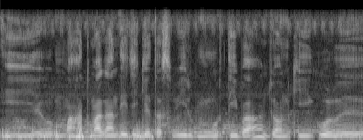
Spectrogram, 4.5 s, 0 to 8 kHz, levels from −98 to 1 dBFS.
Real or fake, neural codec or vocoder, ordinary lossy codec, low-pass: real; none; none; 7.2 kHz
